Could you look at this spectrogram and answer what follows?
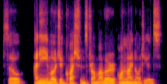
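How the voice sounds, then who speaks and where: A man's voice: medium pitch, fairly even intonation, normal speed, a bit bright. Guy co-hosting, average voice, polite, just running the q and a. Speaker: session co-host. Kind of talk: moderating online questions.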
